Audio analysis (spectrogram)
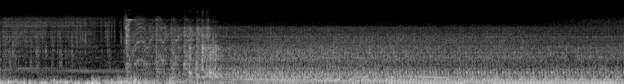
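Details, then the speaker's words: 2018 Chevy Cruze 1.6L turbo diesel start after fuel filter change and three priming cycles: crisp crank, catches cleanly, steady even clatter at idle, filter fuel noise stops, no leaks; healthy. "I'm not hearing anything not seeing anything so that's good and I don't know if you can hear without fuel noise that was circulating around in the filter now probably just filling up even more has stopped now cars still running the same"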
